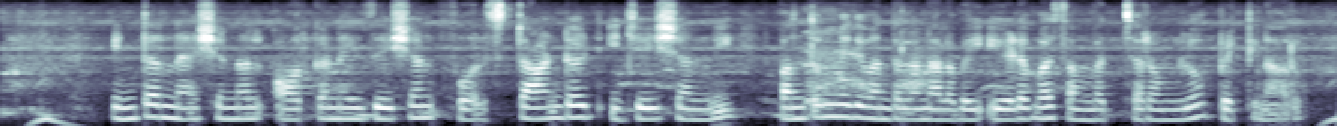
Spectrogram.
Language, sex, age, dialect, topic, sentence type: Telugu, female, 18-24, Southern, banking, statement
